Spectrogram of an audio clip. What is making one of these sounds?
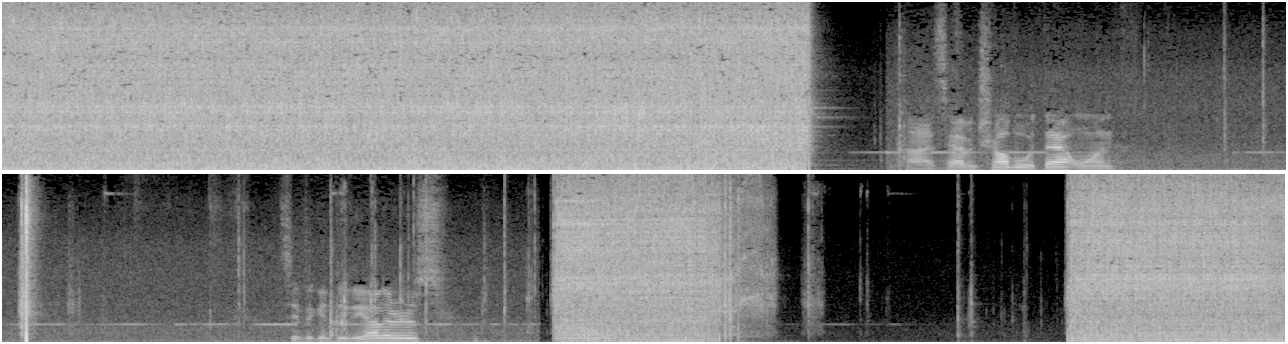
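An impact wrench whirs loudly in bursts, spinning lug nuts.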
